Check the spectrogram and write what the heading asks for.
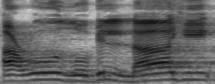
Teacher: ہوگا، حمزہ کے اوپر زبر ہے، اس کو جلدی پڑھیں گے، عین کو واو سے ملائیں گے، یہاں واو مدہ ہے، ایک الف کی مقدار، اس کو کھینچ کے پڑھا جائے گا ، زال کے اوپر پیش ہے، اس کو جلدی پڑھا جائے · کو جلدی پڑھا جائے گا، با کو لام سے ملائیں گے، لفظ اللہ سے پہلے یہاں زیر ہے، لفظ اللہ کا لام باریک پڑھا جائے گا ، لام میں کھڑا زبر ہے، کھینچ کے پڑھیں گے، ایک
